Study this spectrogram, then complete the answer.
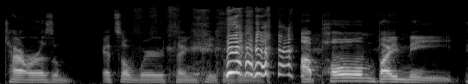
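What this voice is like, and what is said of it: Poor imitation of another person's voice. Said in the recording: “Sylvester Stallone. I'm very bad at accents... Super bad. They all sound the same.”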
